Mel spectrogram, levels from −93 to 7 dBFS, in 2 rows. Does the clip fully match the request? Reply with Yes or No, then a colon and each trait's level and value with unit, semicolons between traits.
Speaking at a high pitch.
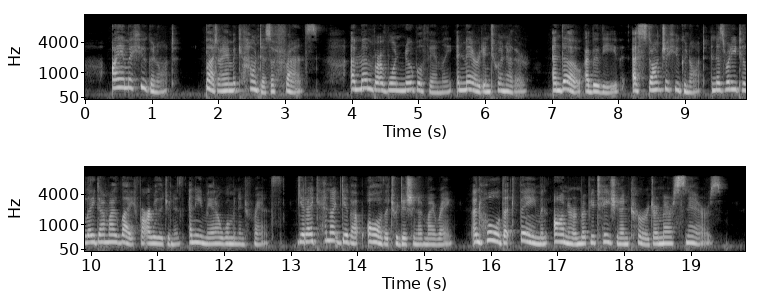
Yes: high, 225 Hz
